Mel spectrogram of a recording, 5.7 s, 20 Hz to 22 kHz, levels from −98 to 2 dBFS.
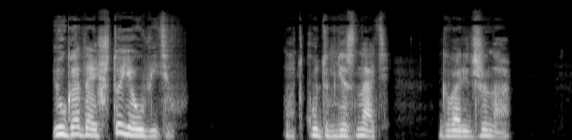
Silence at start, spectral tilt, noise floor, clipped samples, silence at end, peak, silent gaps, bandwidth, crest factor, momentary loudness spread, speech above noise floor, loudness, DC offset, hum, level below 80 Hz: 0.55 s; -5.5 dB/octave; under -90 dBFS; under 0.1%; 0.65 s; 0 dBFS; 1.93-2.84 s; 13.5 kHz; 20 dB; 19 LU; over 72 dB; -18 LUFS; under 0.1%; none; -66 dBFS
